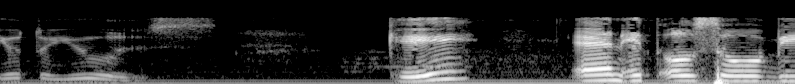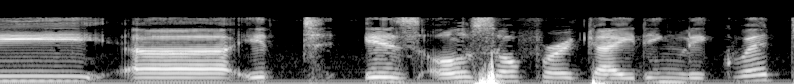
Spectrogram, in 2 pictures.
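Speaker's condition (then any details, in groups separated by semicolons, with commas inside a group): No condition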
